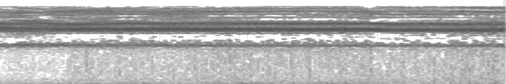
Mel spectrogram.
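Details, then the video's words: A grasshopper buzzing: continuous, dense, high-pitched shrill hiss at constant loudness from start to finish, with no other clear sounds. "Sounds of Grasshopper"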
